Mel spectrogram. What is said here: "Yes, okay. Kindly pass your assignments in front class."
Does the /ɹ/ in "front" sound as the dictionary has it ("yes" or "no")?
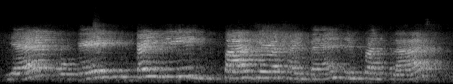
yes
